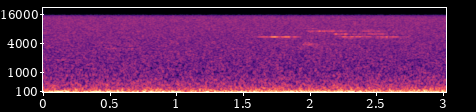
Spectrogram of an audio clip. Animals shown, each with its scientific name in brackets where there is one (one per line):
Hermit Thrush (Catharus guttatus)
